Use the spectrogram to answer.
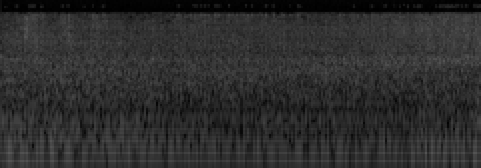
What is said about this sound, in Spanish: Roberto frena en un semáforo.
